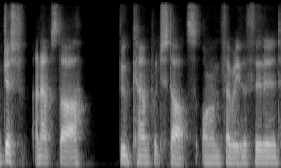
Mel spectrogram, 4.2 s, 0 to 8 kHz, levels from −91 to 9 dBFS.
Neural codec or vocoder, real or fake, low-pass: codec, 16 kHz, about 1 kbps, DyCAST, with the encoder's durations; fake; 7.2 kHz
